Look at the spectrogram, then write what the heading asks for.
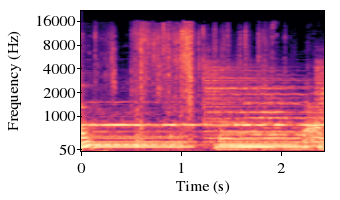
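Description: Packaging of a vinyl record album being opened: crackling, crinkling handling noises over steady background music, with a short pause before the rustling resumes.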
